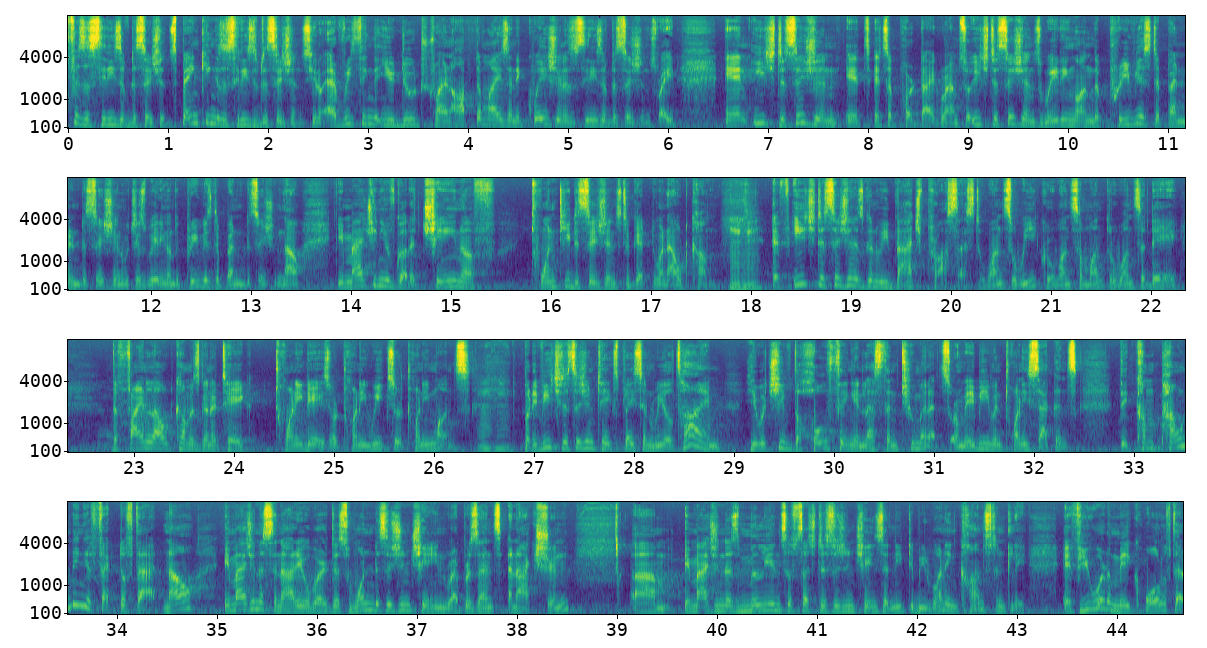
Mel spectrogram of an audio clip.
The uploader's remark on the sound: LIVE FROM MONEY 20/20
